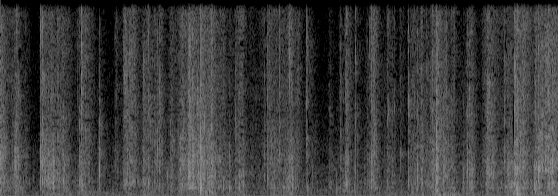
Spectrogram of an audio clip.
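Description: A small crinkly package being handled and opened by hand: an irregular run of crackles and rustles.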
